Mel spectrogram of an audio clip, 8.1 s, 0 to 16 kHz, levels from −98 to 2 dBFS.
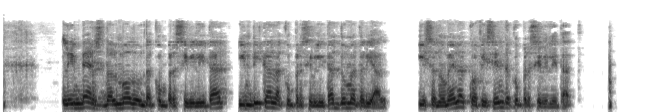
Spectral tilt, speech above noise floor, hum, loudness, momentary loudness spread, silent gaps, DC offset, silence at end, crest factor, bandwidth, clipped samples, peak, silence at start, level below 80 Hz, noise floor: -6 dB/octave; 29 dB; none; -13 LUFS; 11 LU; 2.91-2.97 s, 4.87-5.22 s, 7.30-7.58 s; under 0.1%; 0.45 s; 12 dB; 8 kHz; under 0.1%; -2 dBFS; 0.05 s; -54 dBFS; -41 dBFS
